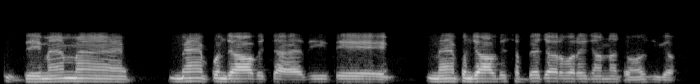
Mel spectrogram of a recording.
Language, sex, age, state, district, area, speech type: Punjabi, male, 18-30, Punjab, Barnala, rural, conversation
